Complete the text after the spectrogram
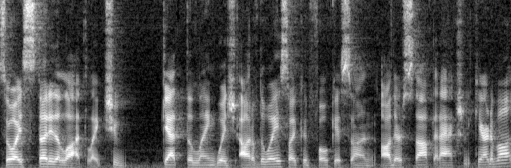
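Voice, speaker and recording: A man with a Portuguese accent speaks fairly quickly in a fairly low voice with vocal fry and ordinary pitch variation. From Brazil, Amazon region (Rondônia). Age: young. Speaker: student. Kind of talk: interview.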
